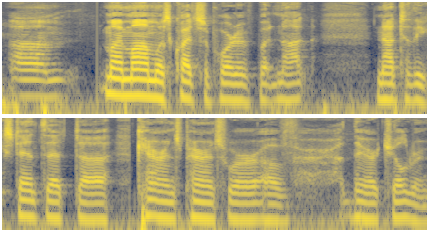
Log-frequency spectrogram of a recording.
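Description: Recorded very cleanly over a silent background, the speaker goes at a fairly slow pace with long, frequent pauses and ordinary pitch variation. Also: man, medium pitch for a man. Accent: American. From US, Vermont. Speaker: geomancer and dowser. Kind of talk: interview.

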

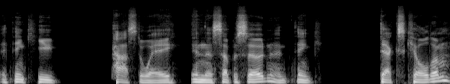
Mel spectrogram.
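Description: In a very clean, dry, close recording with a silent background and no echo, a man speaks at a fairly low pitch and a moderate pace with ordinary pitch variation. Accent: Upper Midwest. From Minnesota. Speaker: podcast producer and co-host. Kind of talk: casual chat. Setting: studio, livestreamed.

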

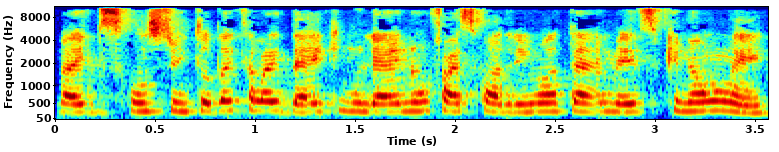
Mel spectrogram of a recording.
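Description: The speaker is a woman with a high pitch. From Santa Catarina, Brazil (Criciúma). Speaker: comics blogger and design student. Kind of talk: casual interview.

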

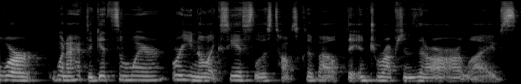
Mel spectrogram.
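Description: A woman speaks fairly quickly in a somewhat breathy voice. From US. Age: 40s. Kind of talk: interview conversation.

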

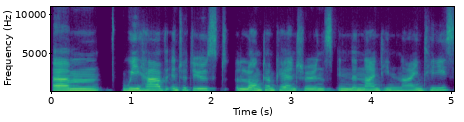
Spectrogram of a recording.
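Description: Her intonation stays fairly even as a woman speaks with a German accent. The background is quiet. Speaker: health economics professor. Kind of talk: interview.

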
